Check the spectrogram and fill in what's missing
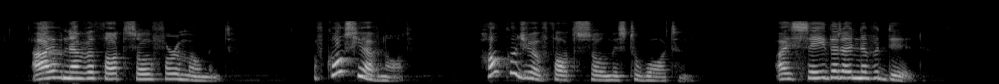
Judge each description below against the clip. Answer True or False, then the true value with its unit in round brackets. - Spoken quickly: False (160 wpm)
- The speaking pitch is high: True (250 Hz)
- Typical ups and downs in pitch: False (5.8 semitones)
